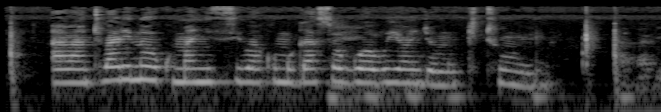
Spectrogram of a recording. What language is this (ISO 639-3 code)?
lug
